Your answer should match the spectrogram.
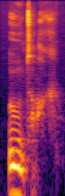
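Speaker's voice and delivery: "úntach" as OON-takh; Munster pronunciation. Shown as a demonstration. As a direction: say "úntach" with a definite oo sound. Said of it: "a definite oo sound".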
